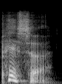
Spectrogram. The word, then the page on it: pisser: British English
